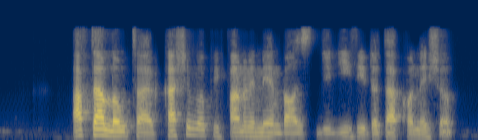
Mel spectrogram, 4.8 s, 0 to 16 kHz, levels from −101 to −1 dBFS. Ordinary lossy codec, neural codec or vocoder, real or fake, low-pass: none; codec, 16 kHz, 0.5 kbps, X-Codec, HuBERT features, trained on balanced general audio; fake; 7.2 kHz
